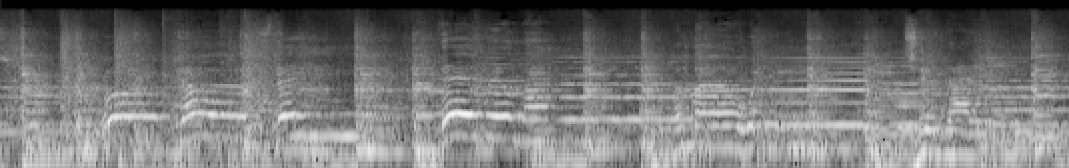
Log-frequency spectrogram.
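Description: Small acoustic band playing an instrumental passage: a violin melody with sliding notes over strummed acoustic guitars, double bass and light drums.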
